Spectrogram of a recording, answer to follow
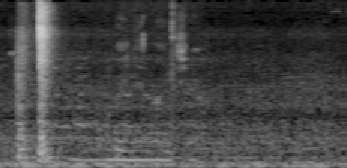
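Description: A kitchen knife cutting through fresh lotus root held in the hand, with one sharp snap about a quarter second in, over a steady low rumble.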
